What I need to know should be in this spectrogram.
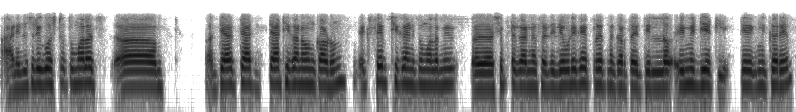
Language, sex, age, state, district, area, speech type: Marathi, male, 30-45, Maharashtra, Beed, rural, conversation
